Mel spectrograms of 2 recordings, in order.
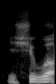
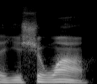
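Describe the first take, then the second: First: The ending is plain, without a nasal sound. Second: The ending is a nasal back sound going down. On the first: The speaker calls it wrong. "we just say Yeshua" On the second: The speaker calls it right. "a nasal back sound, and it's a downward"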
